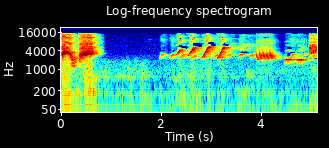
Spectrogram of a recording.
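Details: An Asian pied starling (jalak suren) on a training recording for song opens with two harsh, rasping bursts. After a pause it gives a run of bright, rising whistles and a buzzy chatter.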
